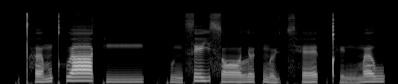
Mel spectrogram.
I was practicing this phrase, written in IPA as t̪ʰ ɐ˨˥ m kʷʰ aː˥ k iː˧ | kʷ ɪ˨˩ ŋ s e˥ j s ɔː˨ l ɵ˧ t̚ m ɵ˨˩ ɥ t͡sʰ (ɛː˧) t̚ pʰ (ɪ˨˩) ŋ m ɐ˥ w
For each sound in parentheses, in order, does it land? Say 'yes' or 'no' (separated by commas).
no, yes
